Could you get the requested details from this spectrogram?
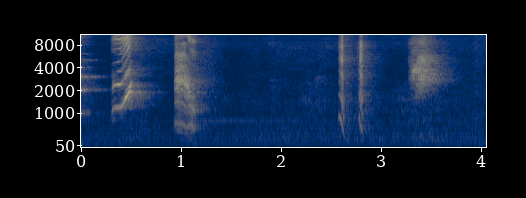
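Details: Male ringneck parakeet kept indoors as a talking pet bird, Pakistan: two harsh, raspy squawks, then two quick sharp downward chips and a final hoarse screech, with quiet room gaps between them.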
